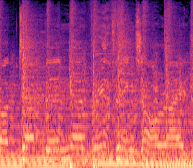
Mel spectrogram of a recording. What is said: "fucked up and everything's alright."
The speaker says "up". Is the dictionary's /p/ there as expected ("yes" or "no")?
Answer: yes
